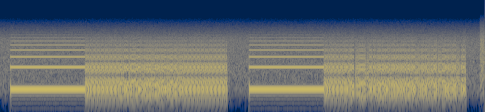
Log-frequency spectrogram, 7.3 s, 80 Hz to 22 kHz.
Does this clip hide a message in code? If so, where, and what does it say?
Yes: POCSAG pager data (512 baud) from 0.2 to 7.0 s, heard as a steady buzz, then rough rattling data, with radio hiss and a squelch burst at the end.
